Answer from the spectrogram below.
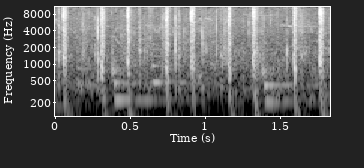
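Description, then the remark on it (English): The hooves of a little billy goat trot in a quick, steady clip-clop across a wooden bridge, about a dozen hollow, knocking steps in under two seconds, fairly loud with no talking over them. “So the little billy goat gruff trotted to the bridge.”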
